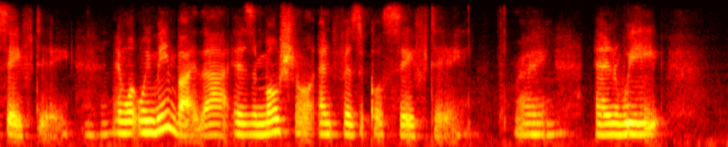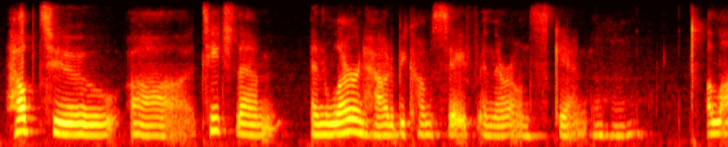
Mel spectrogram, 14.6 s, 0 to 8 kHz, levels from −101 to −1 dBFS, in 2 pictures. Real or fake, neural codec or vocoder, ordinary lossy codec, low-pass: fake; vocoder, 44.1 kHz, 128 mel bands, Pupu-Vocoder; Opus, 24 kbps; 7.2 kHz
